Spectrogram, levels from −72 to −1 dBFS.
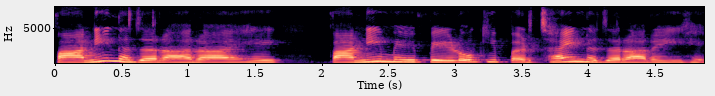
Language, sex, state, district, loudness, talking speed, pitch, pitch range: Hindi, female, Bihar, Jamui, -14 LUFS, 170 wpm, 240 Hz, 220-280 Hz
